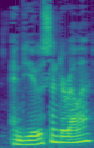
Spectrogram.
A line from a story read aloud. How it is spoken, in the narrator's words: he asked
